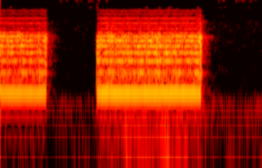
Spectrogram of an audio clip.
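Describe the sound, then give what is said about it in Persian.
Two buzzing ringback tones on an outgoing telephone call, a short one and then a longer one, each steady in pitch with silence between. “پس بریم که زودتر باهاشون تماس بگیریم و مصاحبه‌مون رو شروع کنیم.”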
